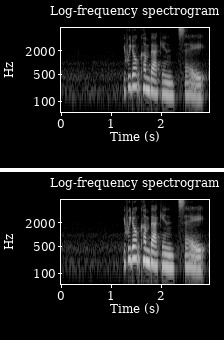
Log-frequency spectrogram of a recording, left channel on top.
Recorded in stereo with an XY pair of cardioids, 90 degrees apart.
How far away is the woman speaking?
About 0.6 m.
